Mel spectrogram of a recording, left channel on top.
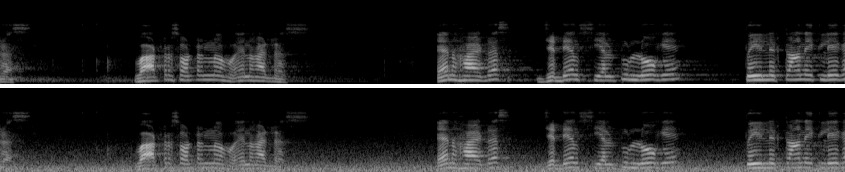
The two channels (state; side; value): noise; right; rumble, 6 dB below the sound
